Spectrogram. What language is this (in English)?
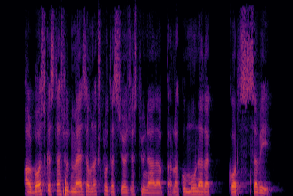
Catalan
